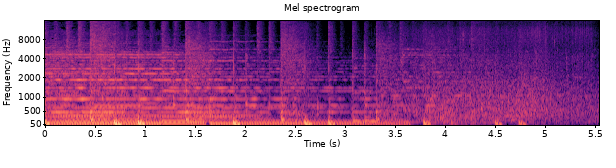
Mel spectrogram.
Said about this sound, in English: Oh my god. You guys hear that? Wow. It's the sound of seagulls. It's the sound of peace. Oh my god, it's waves so rolling in.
